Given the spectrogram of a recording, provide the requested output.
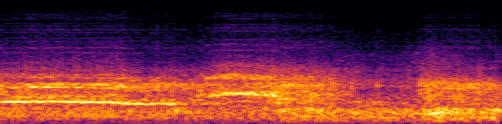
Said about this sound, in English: A car hits the wall. Another hits him. He's heading for the wreckage.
